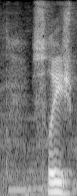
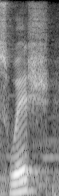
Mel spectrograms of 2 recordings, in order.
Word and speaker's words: Slysz: exclusive sleesh buoy yes i know it's probably pronounced swish and it's bowie not buoy but uh having lived in the dc area you know bowie maryland i just can't help but to call it buoy so i'm gonna mispronounce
